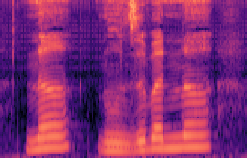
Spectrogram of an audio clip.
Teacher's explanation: نون کی جو زبر ہے اس کو لمبا ہونے سے بچانا ہے ہم نے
